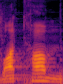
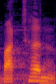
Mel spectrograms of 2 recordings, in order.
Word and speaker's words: bottle: มาก ชอบ ออก เสียง คำ นี้ ว่า เป็น Bottom นะ ฮะ แค่ ไหน ให้ บ่ ชอบ บบบ ถ้า เกิด ขอ น้ำ 1 ต้น หน่อย แฮ่ แค่ ไหน ให้ bottle of Water ขอ น้ำ 1 ปุ่ม หรือ น้ำ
